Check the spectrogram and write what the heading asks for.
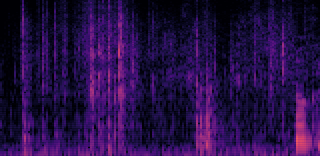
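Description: Tarot cards being handled in the hand: a run of irregular dry rustles and light clicks of card stock against card stock.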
